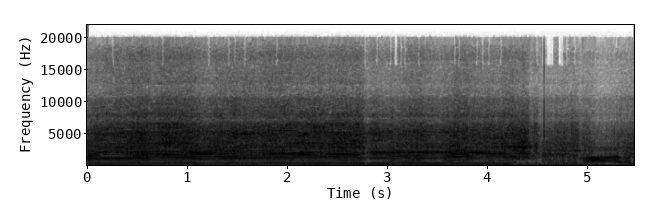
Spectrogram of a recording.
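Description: A snowmobile engine holds a loud, steady high-rpm drone while riding through deep snow on a mountain pass, then the pitch wavers and shifts near the end.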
